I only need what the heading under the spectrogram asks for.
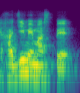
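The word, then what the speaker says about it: はじめまして: Kalau ada tulisan bahasa Jepang, kalau shite ini masite ini bacanya maste, hajime maste.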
